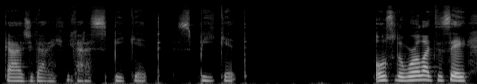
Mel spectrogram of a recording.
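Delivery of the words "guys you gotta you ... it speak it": low, near-whispered plea; hushed urging. Real, not acted. Speaker urging listeners to speak it, hushed intensity. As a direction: urge them under your breath.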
